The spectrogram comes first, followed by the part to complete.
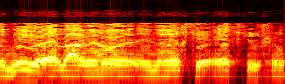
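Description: A man speaking, heard as a radio broadcast recording.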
